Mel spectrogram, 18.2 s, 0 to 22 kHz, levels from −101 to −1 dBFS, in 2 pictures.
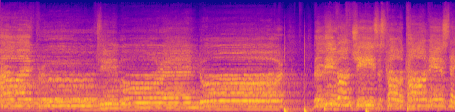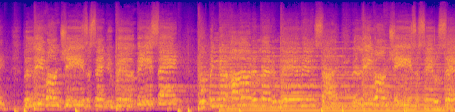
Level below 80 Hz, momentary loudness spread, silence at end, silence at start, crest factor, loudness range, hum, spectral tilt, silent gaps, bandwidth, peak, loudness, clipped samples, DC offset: -30 dBFS; 6 LU; 0 s; 0 s; 16 dB; 3 LU; none; -4.5 dB/octave; none; 19.5 kHz; -2 dBFS; -17 LUFS; under 0.1%; under 0.1%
